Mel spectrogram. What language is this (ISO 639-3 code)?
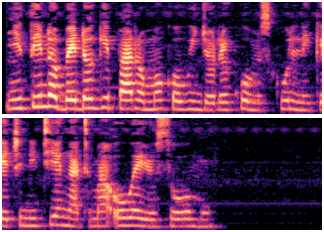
luo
